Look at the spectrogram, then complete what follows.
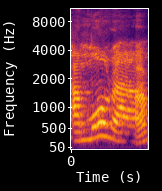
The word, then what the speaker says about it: Amora: Amora. Amona?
